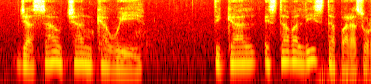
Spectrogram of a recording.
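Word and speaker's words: Jasaw Chan K'awiil: La ciudad había caído bajo el dominio de Calacmul, pero ahora bajo un nuevo gobernante dinámico llamado Yasao Chankawi pronunciado Yasao Chankawi.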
